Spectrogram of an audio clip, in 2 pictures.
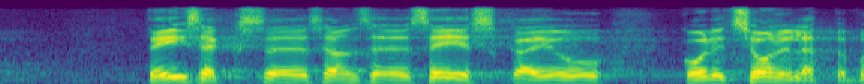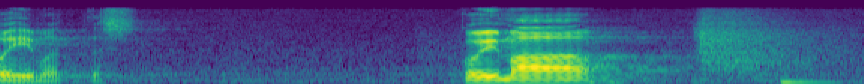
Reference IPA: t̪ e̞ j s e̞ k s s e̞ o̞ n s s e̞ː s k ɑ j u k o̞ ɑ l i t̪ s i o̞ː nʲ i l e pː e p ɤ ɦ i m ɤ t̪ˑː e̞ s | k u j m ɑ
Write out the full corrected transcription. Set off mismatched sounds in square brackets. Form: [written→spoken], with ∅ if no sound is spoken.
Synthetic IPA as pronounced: t̪ e̞ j s e̞ k s s e̞ o̞ n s s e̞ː s k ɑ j u k o̞ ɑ l i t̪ s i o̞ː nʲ i l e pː e p ɤ ɦ i m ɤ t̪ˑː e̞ s | k u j m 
